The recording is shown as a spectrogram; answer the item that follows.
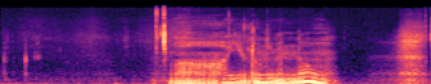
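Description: A man's quiet, wordless hum or murmur, its pitch rising and then falling, with a soft click near its start.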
